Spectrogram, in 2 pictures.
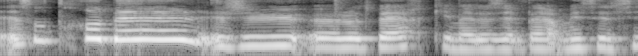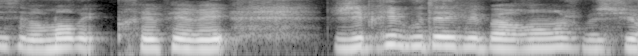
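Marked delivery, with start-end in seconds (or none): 0.0-1.1 high, bright burst of delight; thrilled gush. Real, not acted. Vlogger showing off her new glasses, excited high gush. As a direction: gush over them, much higher and louder.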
